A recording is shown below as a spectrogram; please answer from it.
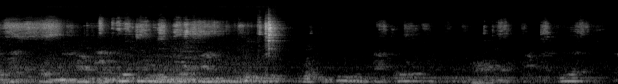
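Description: Brass sieve being handled and turned in the hand, a rustling, rattling handling noise, with one sharp knock a little before halfway, after which the handling noise becomes quieter and intermittent.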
